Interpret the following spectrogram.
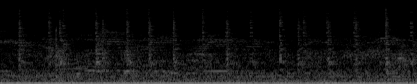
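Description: Thick chili being stirred in a pot with a spatula as it bubbles: a run of irregular small wet pops and clicks. Faint music plays in the background.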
